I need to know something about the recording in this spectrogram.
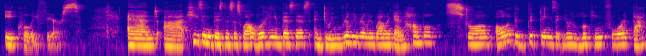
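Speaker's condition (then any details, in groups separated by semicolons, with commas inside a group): No condition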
